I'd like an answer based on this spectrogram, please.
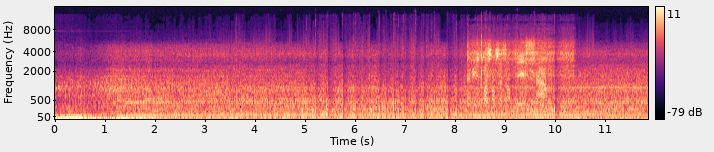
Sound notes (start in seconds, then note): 8.2 engine speed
